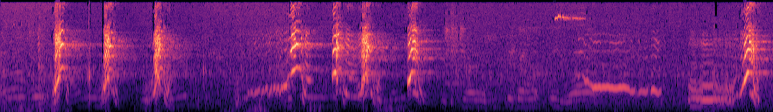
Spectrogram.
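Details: Smooth Fox Terrier puppy, four months old, in hunting training by a playful method: rapid series of shrill yapping barks roughly every half second, broken by high wavering whines and short squeaks.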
